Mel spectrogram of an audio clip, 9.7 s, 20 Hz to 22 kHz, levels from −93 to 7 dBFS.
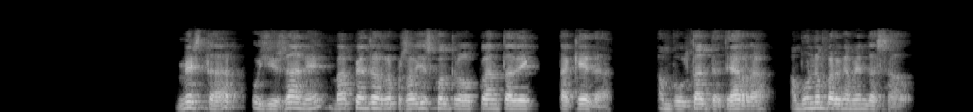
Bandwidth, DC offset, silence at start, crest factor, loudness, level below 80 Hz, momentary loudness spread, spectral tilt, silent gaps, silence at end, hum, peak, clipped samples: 7.4 kHz; under 0.1%; 1.8 s; 18 dB; -20 LUFS; -66 dBFS; 11 LU; -5.5 dB/octave; 5.41-5.59 s, 6.16-6.56 s, 7.79-7.90 s; 0.65 s; none; -2 dBFS; under 0.1%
